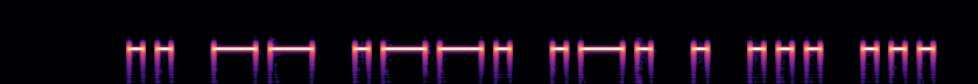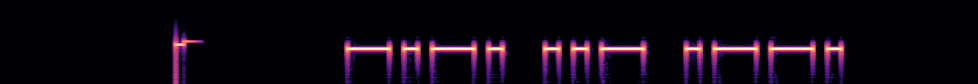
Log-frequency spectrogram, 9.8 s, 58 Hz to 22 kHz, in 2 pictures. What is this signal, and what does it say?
Morse code, heard as a keyed tone, about 17 wpm, 700 Hz. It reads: IMPRESS CUP
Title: Sentences from Top 1600 Words - New Word Drill Alt - 17wpm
